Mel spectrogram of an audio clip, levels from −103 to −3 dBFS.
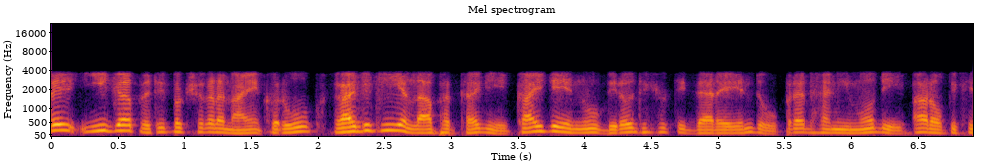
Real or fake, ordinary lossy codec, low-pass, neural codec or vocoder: fake; Opus, 32 kbps; 3.6 kHz; codec, 16 kHz, 1.1 kbps, Voila-Tokenizer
